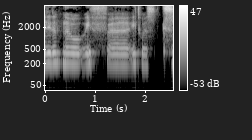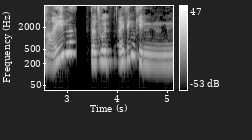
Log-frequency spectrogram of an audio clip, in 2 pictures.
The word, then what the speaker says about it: Xein: It's just like Korean people pronounce it like Jane. Yes. Like not X, it's like Jet.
